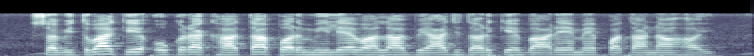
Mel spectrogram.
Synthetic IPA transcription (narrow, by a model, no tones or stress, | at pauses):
səbɪt̪ʋakeʔoːkɾakʰat̪apəɾmileʋalabjad͡ʒd̪əɾkebaɾemẽpət̪anəɦəj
